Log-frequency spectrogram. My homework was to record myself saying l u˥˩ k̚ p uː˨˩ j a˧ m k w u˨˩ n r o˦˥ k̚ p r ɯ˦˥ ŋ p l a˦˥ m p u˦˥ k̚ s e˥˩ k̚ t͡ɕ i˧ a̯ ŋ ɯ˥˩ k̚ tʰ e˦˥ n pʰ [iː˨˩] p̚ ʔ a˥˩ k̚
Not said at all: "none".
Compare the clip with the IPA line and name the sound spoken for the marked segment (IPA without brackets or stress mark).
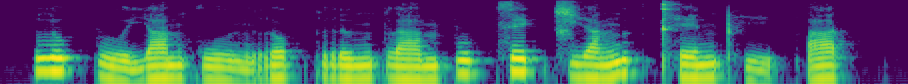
iː˨˩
